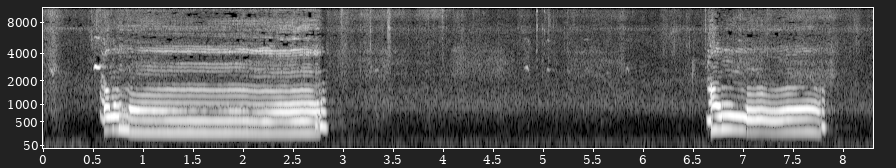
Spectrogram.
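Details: Bluetick Coonhound on a scent trail it followed from a walk to a tree in the woods. Two long mournful bays: the first held over two seconds, then a pause, then a shorter second bay with the same steady, ringing tone.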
